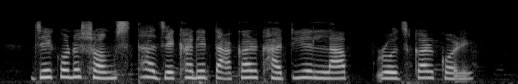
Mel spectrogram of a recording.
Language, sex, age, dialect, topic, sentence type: Bengali, female, 18-24, Western, banking, statement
